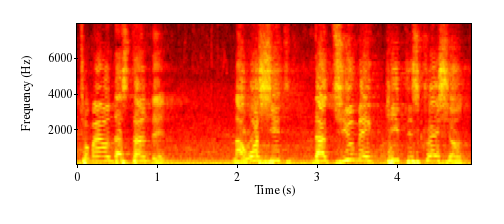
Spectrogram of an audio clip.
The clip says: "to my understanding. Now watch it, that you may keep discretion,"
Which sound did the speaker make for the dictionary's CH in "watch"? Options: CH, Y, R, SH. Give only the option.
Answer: SH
